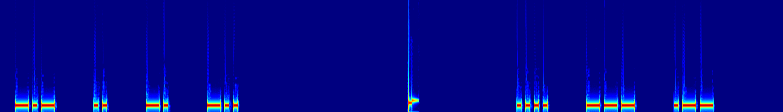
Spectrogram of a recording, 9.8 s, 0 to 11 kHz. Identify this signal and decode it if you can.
Morse code, heard as a keyed tone, about 22 wpm, spaced as for 12 wpm, 700 Hz. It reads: KIND HOW
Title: 3x Character Spacing - Top 200 Words - 22wpm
